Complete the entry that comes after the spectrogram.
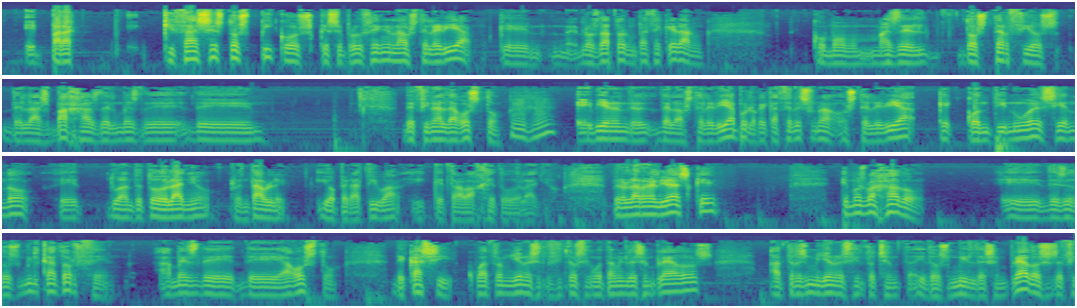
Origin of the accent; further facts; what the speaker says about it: Galicia, Spain; soy gallego y veraneo en Galicia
